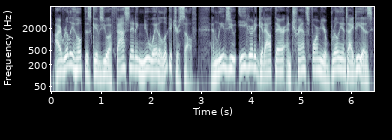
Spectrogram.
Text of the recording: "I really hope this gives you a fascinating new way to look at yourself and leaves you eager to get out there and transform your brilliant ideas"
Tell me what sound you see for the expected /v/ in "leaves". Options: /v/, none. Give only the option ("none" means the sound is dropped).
/v/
